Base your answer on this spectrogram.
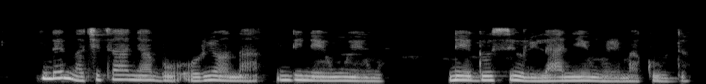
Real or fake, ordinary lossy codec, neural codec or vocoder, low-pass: real; none; none; 5.4 kHz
